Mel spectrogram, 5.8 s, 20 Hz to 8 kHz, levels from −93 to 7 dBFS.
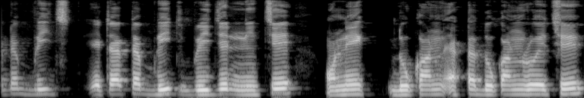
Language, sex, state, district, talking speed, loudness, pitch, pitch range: Bengali, male, West Bengal, Dakshin Dinajpur, 145 wpm, -15 LUFS, 145 Hz, 140-155 Hz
